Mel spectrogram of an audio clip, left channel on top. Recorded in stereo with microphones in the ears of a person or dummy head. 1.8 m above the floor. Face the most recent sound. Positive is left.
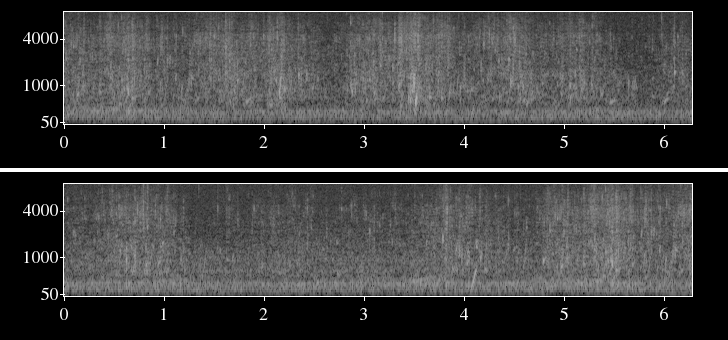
No sound to turn to.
